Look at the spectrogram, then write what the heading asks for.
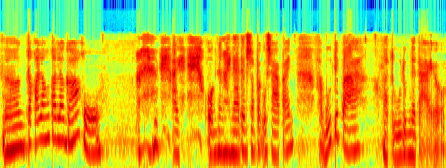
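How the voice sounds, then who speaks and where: Woman acting gentle, slow-talking young Filipina. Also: fairly low pitch. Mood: coy, sleepy. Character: gentle, coy young woman hiding her feelings. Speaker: drama voice actor. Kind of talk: radio drama acting. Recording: dull humming audio, faint noise.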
